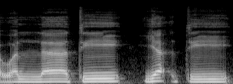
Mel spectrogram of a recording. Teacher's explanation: یہاں پر بھی تی ہے اور یہاں پر بھی تی، دونوں کو ایک ایک الف کی مقدار کے برابر کھینچ کر پڑھیں گے. حمزہ ساکن کو جھٹکے کے ساتھ ادا کیا جائے گا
